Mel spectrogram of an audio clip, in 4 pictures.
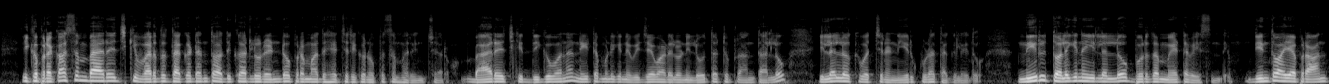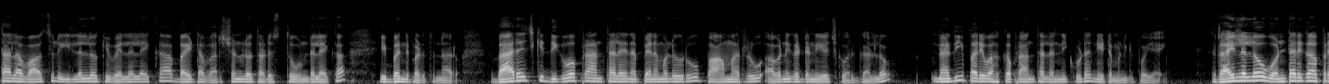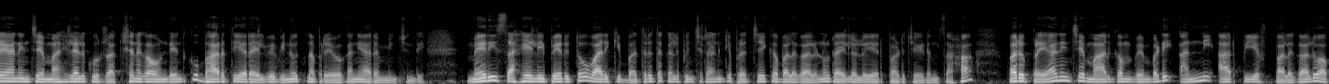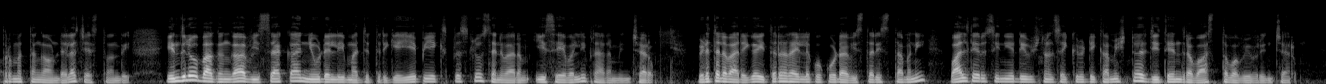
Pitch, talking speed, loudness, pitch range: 120 Hz, 125 wpm, -21 LUFS, 110-135 Hz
